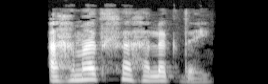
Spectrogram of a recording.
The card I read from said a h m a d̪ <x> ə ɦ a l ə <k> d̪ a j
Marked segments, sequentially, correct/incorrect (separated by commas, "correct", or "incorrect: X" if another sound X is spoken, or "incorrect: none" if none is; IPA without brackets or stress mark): correct, correct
